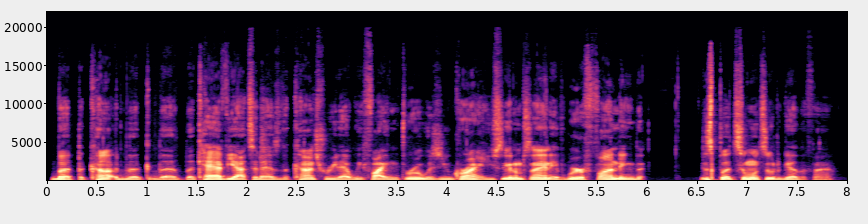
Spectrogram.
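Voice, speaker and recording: A man's voice: lowish voice, fairly quick, a bit bright. A man delivering a profane, heated political rant, firing rhetorical questions at the listener. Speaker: political commentator.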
